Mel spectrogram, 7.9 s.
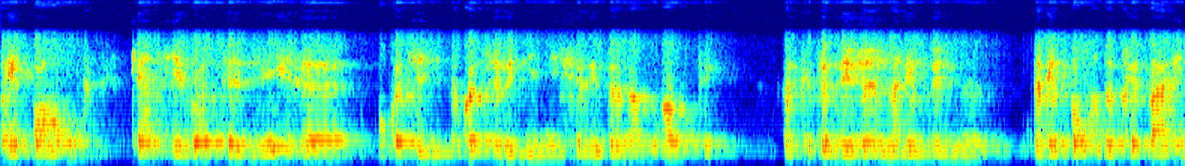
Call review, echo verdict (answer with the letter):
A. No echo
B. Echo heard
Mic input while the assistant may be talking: B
